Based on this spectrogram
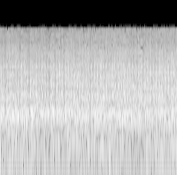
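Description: A helicopter engine gives a steady, loud, dense whirring roar that runs without pause and with no voices.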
